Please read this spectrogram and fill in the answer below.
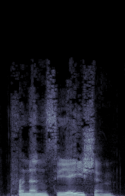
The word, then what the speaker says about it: pronunciation: P-R-O-N-O-U-N-C-E 동사로 쓰인 거예요. – Pronounce. – 네. 요거 발음 주의하셔야 되겠죠? pronounce고요. 요게 명사형이 되면 pronunciation. – pronunciation. – 하고 발음이 바뀝니다.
